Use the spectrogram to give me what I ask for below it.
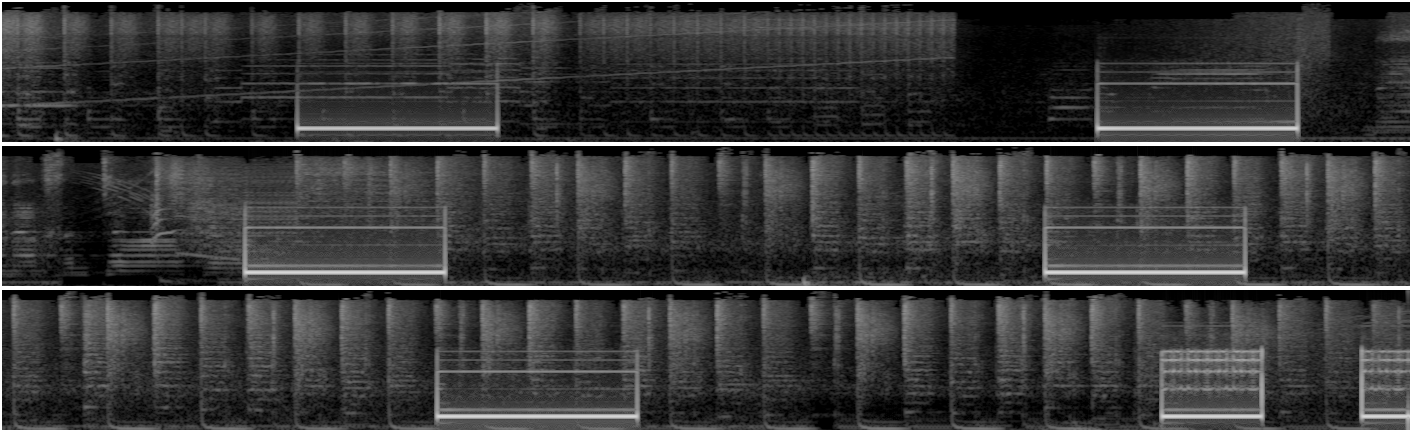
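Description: Ringback tones of an outgoing phone call that goes unanswered. Steady, loud tones, each roughly a second long, repeat several times with pauses of a few seconds between them over a faint low hum.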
